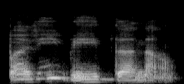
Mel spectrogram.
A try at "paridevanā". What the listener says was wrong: It is paridevanā and not parivedana.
